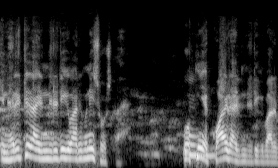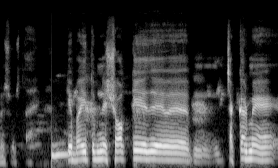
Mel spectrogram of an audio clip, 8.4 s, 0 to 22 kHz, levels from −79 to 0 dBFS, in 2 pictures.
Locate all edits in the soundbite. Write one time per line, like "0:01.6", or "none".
0:05.0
